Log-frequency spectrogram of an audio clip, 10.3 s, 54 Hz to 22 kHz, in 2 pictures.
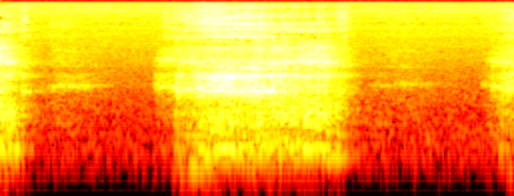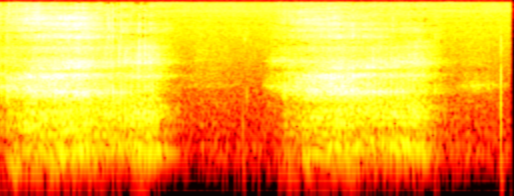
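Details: Black male asleep: three long, rough inspiratory snores, about 19 a minute, with quiet pauses between; ordinary snoring.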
